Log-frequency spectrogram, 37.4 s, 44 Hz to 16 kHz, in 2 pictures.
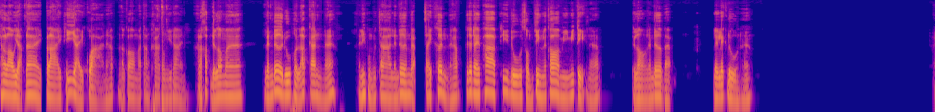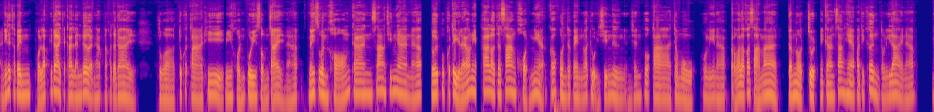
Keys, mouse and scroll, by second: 0.3-3.6 drag, 5.1 click, 6.1-6.9 drag, 12.4 F12, 33.2 click.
